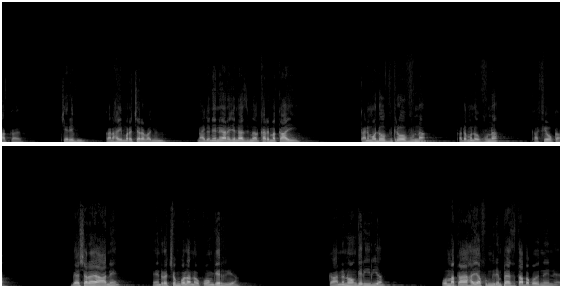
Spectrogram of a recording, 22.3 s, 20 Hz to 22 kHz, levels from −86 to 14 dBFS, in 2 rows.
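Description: Nothing technical goes wrong anywhere in this speech recording, so there's nothing to point to along the way.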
